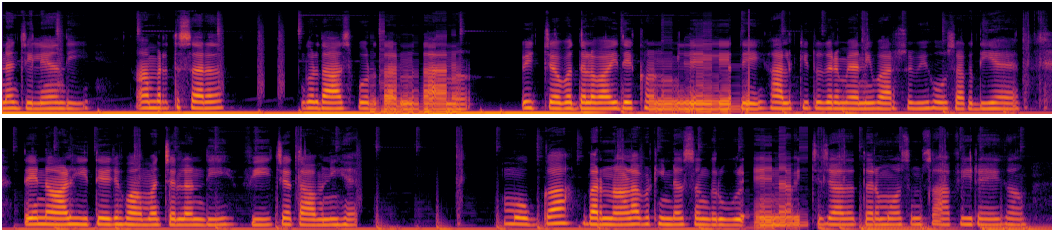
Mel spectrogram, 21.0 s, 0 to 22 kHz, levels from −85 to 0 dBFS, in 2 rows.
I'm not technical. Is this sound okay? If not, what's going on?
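No. Three times, from 3.68 to 4.59 s, 6.47 to 7.46 s and 17.94 to 18.58 s, new audio likely arrived too slowly, so the player kept repeating a roughly 11 ms snippet. This is robotic sound from repeated short buffers: most of each stretch turns into a stiff, metallic buzz at about 94 Hz.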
